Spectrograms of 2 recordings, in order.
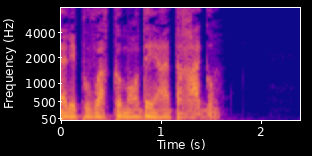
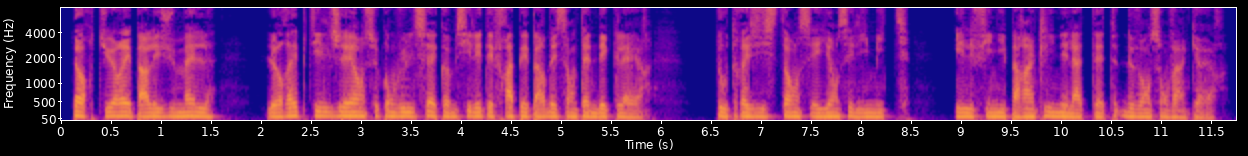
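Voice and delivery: usual speaking voice

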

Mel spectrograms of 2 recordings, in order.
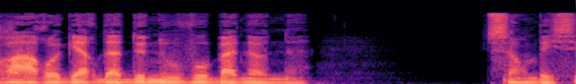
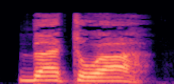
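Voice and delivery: high, forceful command; bellowed order; 9 semitones higher, 4 dB louder than usual. A narrator's reading. Adessa to the fighter in the pit, bellowing. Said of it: "beugla Adessa".

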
